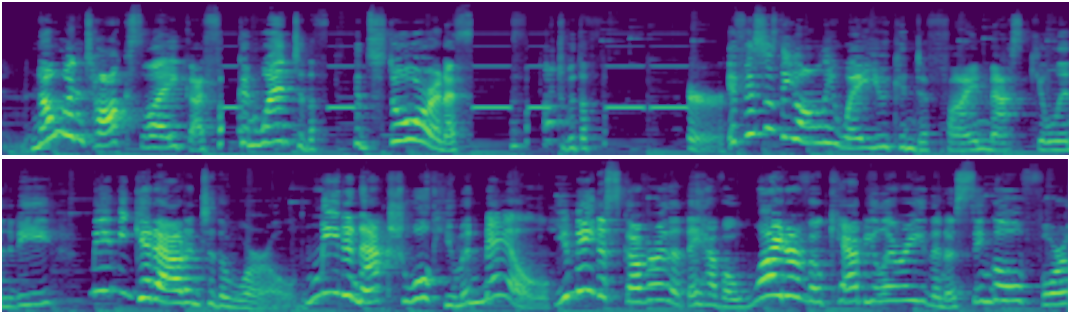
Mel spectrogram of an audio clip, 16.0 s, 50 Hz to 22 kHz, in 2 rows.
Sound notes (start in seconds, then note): 3.4 beep noise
